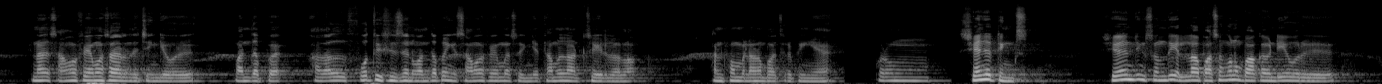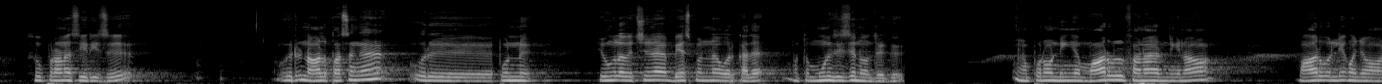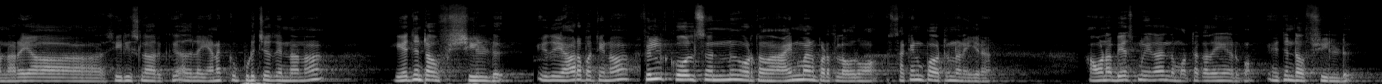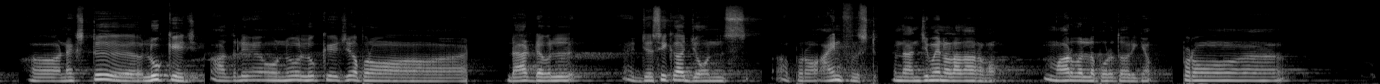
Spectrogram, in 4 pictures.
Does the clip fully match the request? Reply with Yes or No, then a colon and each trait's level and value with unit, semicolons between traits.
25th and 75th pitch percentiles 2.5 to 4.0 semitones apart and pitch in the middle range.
Yes: average, 2.8 semitones; medium, 175 Hz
